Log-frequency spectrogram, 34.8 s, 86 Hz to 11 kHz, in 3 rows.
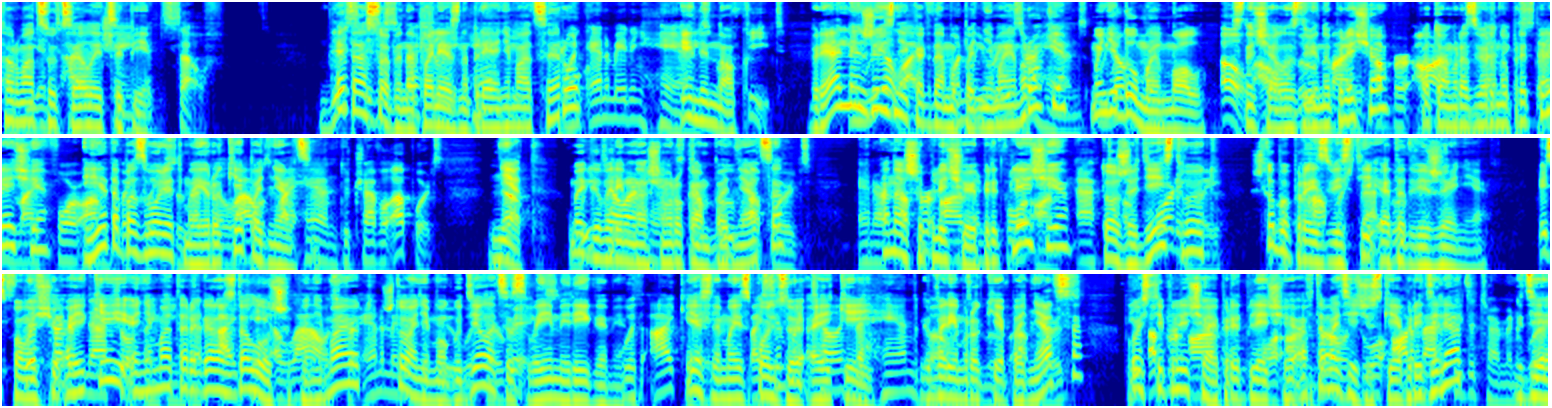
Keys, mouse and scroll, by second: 2.2 click, 2.7 shift+middle click, 3.1 g, 4.2 click, 4.4 g, 5.6 click, 5.8 middle click, 6.1 g, 6.8 middle click, 7.2 g, 7.9 middle click, 8.7 shift+middle click, 9.2 g, 11.3 click, 11.9 middle click, 12.2-12.7 scroll down 3, 12.4 shift+middle click, 12.7 middle click, 12.9-13.2 scroll up 1, 13.2 click, 13.6 r, 14.4 click, 14.7 r, 15.5-15.9 scroll down 2, 16.3 click, 16.7 g, 19.9 middle click, 20.5 g, 26.8 middle click, 27.2 r, 28.8 middle click, 29.2 g, 30.6 middle click, 30.9 middle click, 31.6 g, 32.1 middle click, 32.9 middle click, 33.2 g.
